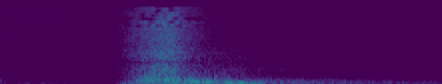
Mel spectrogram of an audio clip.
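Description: Logo-intro whoosh sound effect: about half a second in, a loud swoosh sweeps down in pitch into a low rumble that fades away.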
